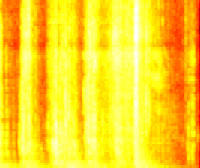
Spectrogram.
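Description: Series of knocks and thunks from the greenhouse's corrugated plastic door panel being handled, the sharpest about one and a half seconds in.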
